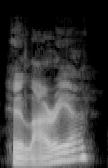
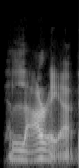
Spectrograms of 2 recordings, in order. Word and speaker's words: Hilaria: It's spelled H A L A R I A. How do you pronounce that? – Hilaria. – Hilaria. It's like saying hilarious, except Hilaria.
